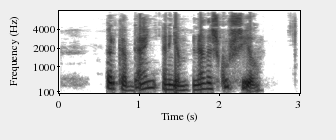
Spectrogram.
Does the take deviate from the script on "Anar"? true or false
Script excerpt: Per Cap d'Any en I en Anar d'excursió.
false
